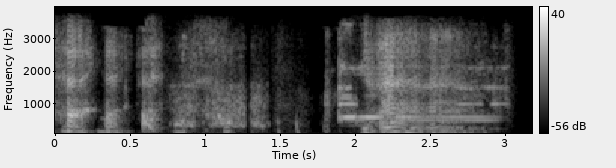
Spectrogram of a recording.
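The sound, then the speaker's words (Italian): Bells ring at seven o'clock in the evening in a series of clanging strikes, then settle into a sustained, shimmering peal that hangs for about a second before cutting off. “Ci colleghiamo sempre quando suonano le campane.”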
